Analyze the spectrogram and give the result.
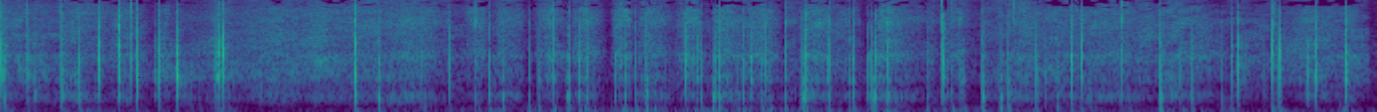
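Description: Long acrylic nails tap and scratch a thin, flat yellow paper envelope or card held close to the microphone. A rapid, irregular stream of sharp, dry clicks rises over a soft papery scratching, each tap cutting off almost instantly with a bright crackle.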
